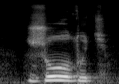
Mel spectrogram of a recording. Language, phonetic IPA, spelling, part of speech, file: Ukrainian, [ˈʒɔɫʊdʲ], жолудь, noun, Uk-жолудь.ogg
- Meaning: acorn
